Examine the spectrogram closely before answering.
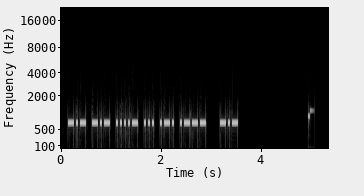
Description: Morse code, heard as a keyed tone, about 30 wpm, 700 Hz. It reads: KK4SRJ K
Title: Common QSO Phrases Encore 30wpm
